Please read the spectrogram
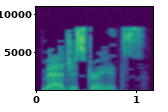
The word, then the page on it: magistrates: British English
